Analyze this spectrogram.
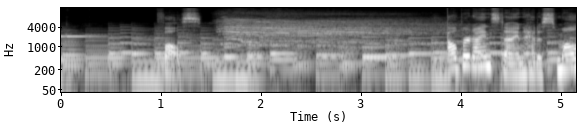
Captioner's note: children cheering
